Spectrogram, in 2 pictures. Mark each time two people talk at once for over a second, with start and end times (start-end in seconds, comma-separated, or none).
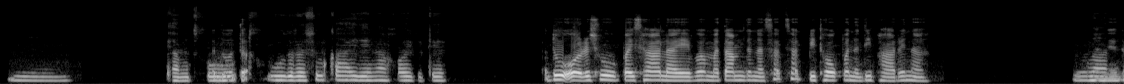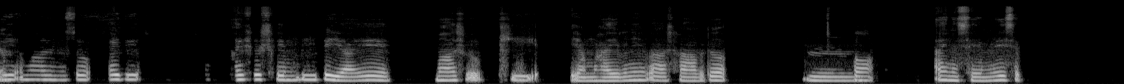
none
